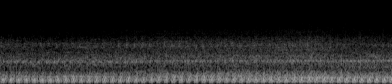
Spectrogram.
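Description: A motorcycle engine idles steadily up close while the bike is being parked outside, a continuous low rhythmic putter with no talk.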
